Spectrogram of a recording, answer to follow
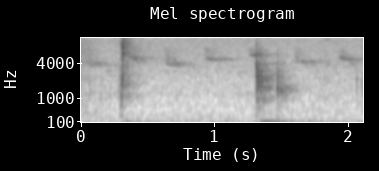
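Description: Two sharp clicks from handling a clip-on phone microscope lens and its lens cap as the cap is taken off. The first is weaker and comes about a third of a second in; the second, about a second later, is louder and carries a low thud.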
